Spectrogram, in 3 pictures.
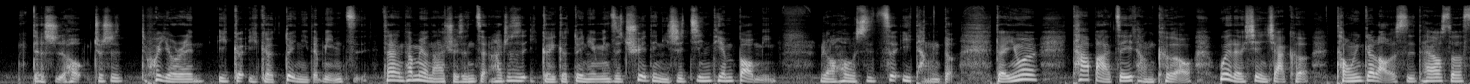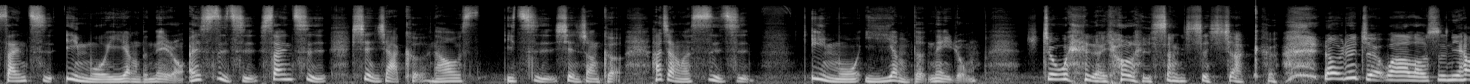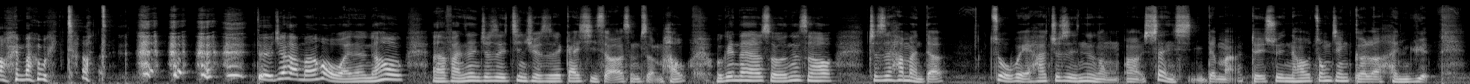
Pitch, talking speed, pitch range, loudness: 155 Hz, 270 characters per minute, 135-195 Hz, -18 LUFS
